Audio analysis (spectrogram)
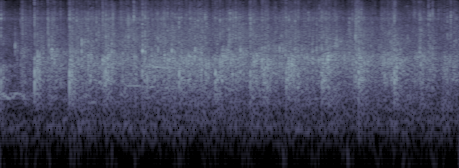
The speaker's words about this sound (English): I hope the West Side clapped better than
